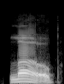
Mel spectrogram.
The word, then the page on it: lope: American English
